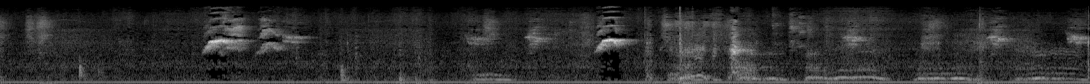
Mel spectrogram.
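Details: Caged Cavalier King Charles Spaniel puppies, the lone male among females asserting dominance; two sharp, rising high-pitched yelps about four seconds apart, then softer whines mixed with a man talking nearby.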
